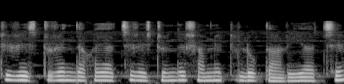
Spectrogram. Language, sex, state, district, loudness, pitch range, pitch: Bengali, female, West Bengal, Purulia, -18 LUFS, 180-195 Hz, 185 Hz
